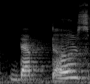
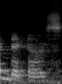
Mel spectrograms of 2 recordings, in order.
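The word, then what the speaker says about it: debtors: आपकी स्पेलिंग होगी डी ई बी टी ओ आर एस। आप उसको डेप्टर्स मत पढ़ना। ये होता है आपका डेटर्स।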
